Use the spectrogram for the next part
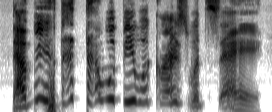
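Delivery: excited point. Real, not acted. Excited point about the character.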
